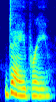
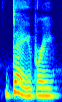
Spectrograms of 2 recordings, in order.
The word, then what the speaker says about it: debris: In British English, it is debris. Debris.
